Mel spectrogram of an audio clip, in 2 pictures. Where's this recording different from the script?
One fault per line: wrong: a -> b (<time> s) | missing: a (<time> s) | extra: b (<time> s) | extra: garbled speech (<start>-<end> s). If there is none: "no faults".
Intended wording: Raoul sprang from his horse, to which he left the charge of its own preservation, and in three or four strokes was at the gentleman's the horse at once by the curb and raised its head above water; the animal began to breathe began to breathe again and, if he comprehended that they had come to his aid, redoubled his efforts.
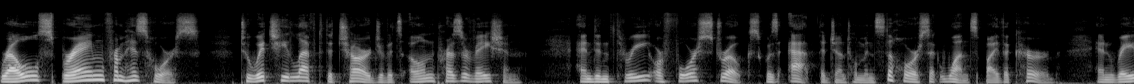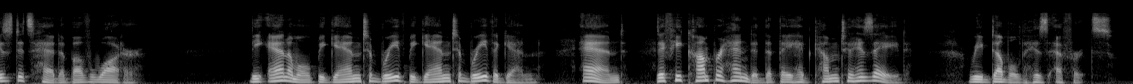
no faults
